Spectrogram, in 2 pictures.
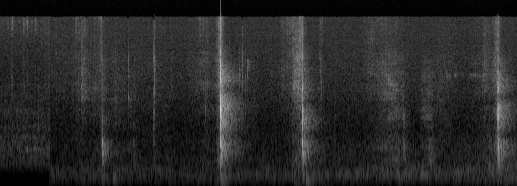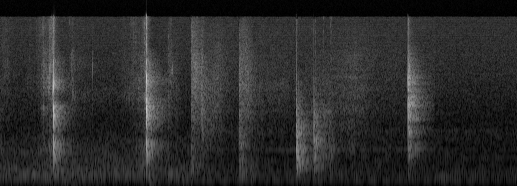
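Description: A knife chops through fruit onto a cutting board with sharp knocks.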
